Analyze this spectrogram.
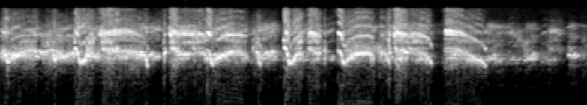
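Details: Swiftlets recorded inside their own swiftlet house: many overlapping squealing, bending chirps in rapid succession, a loud shrill chorus that quietens near the end.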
